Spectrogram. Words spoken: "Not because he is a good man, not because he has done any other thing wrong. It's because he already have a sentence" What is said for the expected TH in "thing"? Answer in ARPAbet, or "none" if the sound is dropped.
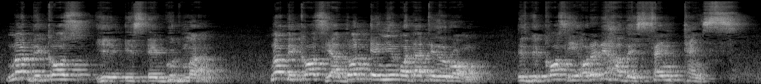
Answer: T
